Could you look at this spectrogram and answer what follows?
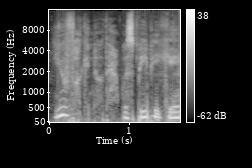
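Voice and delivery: breathless whispered disbelief; whispered amazement. Real, not acted. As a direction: whisper it in awe. Amazed at friend's knowledge.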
